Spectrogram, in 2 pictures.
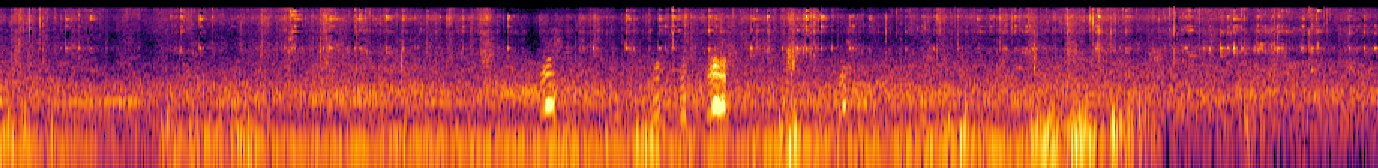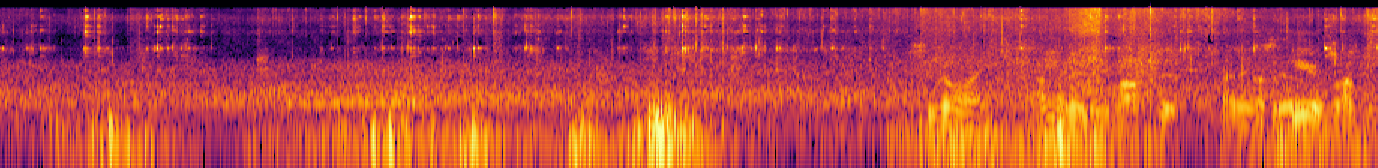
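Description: Beagles giving tongue on a rabbit trail: a couple of short barks a second or so apart, then a longer wavering bay near the end, over low rumbling noise.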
